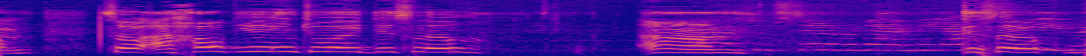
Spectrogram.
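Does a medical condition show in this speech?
Yes: speech impairment.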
